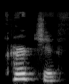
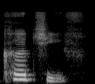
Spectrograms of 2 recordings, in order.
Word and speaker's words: kerchief: Your word is kirchief. Kirchief. Can I have all the information? Can you put your hands up? Okay, cool. Kirchief. Um, so it has a few pronunciations. Kirchief. Kirchief. Kirchief or Kchief.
